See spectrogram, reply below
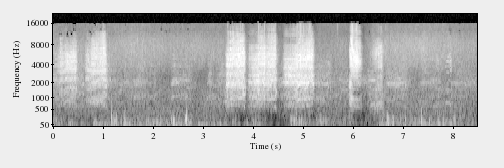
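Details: Sulphur-crested cockatoos at their usual gathering place let out raucous screeching and squawking, a series of loud, rasping calls of varying length, some paired and some drawn out.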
